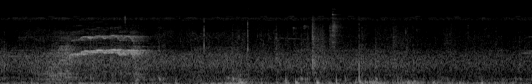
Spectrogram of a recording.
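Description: A horse neighs once, clearly, then soft hoof clip-clops follow. The sounds come from Ojibwe spirit horses on a farm and stay faint overall against a low steady background.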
